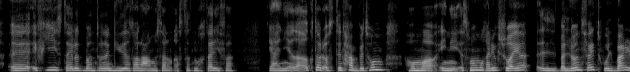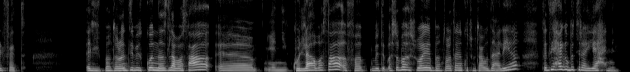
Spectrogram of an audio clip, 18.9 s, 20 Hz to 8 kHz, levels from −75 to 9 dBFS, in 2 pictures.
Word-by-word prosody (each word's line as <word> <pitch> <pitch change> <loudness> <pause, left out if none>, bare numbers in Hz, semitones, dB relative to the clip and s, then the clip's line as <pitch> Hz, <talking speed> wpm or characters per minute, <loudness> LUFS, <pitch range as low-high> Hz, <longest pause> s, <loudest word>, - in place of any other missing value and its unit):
آآ 220 +2 0
فيه 265 +4 +1
ستايلات 235 -3 -1
بنطلونات 220 0 -1
جديدة 220 +1 +1
طالعة 215 -2 +1
مثلًا، 205 +1 -4
قصات 210 +1 -10
مختلفة، 215 -1 -3 0.5
يعني 200 +1 -1
أ - - 0
أكتر 265 +2 +1
قصتين 245 +3 0
حبيتهم، 260 +5 +2 0.3
هُم 210 0 +4
يعني 205 +1 +1
اسمهم 250 +2 +4
غريب 240 +1 +2
شوية، 245 +1 +2
البالون 205 +4 +2
فِت 275 -1 -1
و - - +3
الباريل 235 +4 +3
فِت 180 -3 -10 0.9
البنطلونات 210 +3 -1
دي 260 +2 0
بتكون 255 +1 +2
نازلة 240 0 +4
واسعة، 260 +6 +2
آآ، 190 -3 -4
يعني 175 -1 -7
كلها 215 +5 +4
واسعة، 260 +3 +1
فبتبقى 220 0 -7
شبه 275 +5 0
شوية 250 0 +1
البنطلونات 225 0 -4
اللي 250 - -1
أنا 240 - -7
كنت 240 -2 -11
متعودة 200 0 -4
عليها، 275 - -2 0.3
فدي 255 +6 -1
حاجة 325 -1 +1
بتريحني. 235 - -2
225 Hz, 145 wpm, -24 LUFS, 210-255 Hz, 0.9 s, هُم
